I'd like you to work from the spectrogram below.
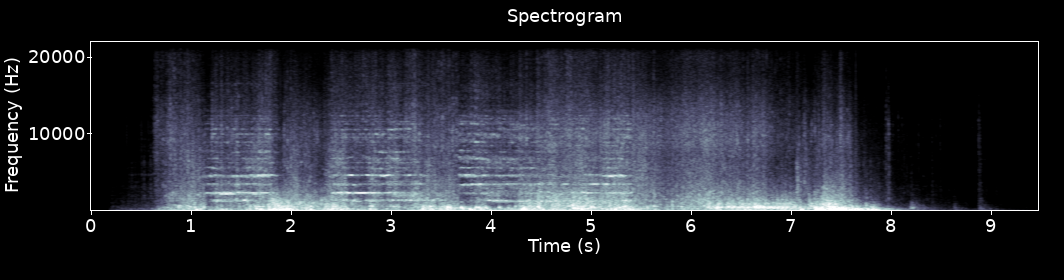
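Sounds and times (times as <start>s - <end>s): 
metal stress creak foley effect: 0.9s - 7.2s.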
